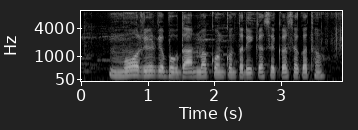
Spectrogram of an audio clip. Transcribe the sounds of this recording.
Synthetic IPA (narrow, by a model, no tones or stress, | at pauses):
mõːɾiːɽkebʱʊkd̪aːnmẽkoːnkoːnt̪ɐɾiːkesekɐɾsɐkət̪ɦũː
